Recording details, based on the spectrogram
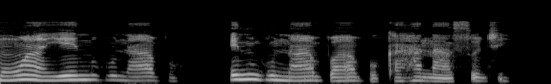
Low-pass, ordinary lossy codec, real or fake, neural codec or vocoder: none; none; fake; codec, 16 kHz, 16 kbps, FreqCodec, larger model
